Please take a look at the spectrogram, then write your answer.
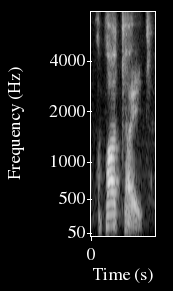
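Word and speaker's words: apatite: the same but it's a pot tight I think it's how it's pronounced APA TI te and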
